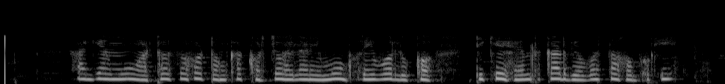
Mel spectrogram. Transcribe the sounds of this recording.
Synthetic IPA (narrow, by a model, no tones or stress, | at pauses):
aɡjamũaʈʰɔsɔhɔʈɔŋkakʰɔɾt͡ʃɔɦelaɽ̃imũɡʱɔɾibɔlokɔʈʰikeɦelt̪ʰkaɾɖbjɔbɔst̪ʰahɔbɔki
